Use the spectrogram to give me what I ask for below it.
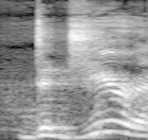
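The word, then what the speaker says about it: Djere: Dejir, I believe is how you pronounce his last name.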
